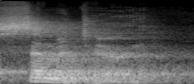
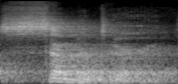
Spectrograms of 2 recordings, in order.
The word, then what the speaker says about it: cemetery: It's cemetery. You know, that's the problem. We said cementerio with N. I see. There's no N there. There's no N. Cemetery.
